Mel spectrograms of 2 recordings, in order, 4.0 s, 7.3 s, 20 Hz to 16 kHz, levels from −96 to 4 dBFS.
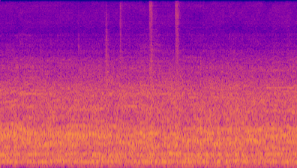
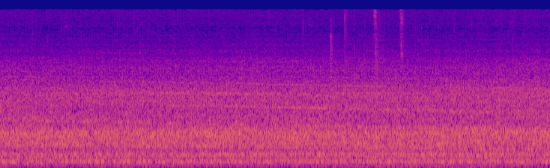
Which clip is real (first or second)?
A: second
